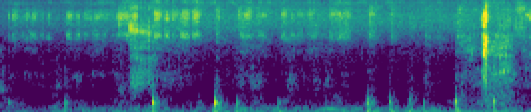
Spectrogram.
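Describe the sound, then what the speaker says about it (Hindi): Marker or chalk writing out a sentence on a classroom board, a run of quick scratchy strokes and taps in an irregular rhythm, close and fairly faint with no voice over it. "अगर मैं एक सेंटेंस और लिख दूं"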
